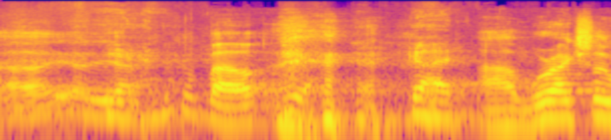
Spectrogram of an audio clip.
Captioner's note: audience laughs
